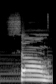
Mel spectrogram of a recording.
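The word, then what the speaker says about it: some: हुआ है bring bring सम इसे समो नहीं पढ़ते हैं सम पढ़ते हैं ओ का उच्चारण यहां पर अ होता है ठीक है यहां पर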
